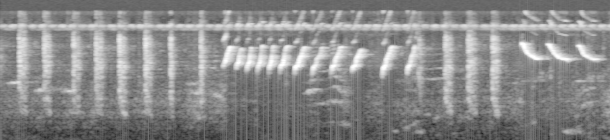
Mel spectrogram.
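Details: Afternoon master song of a captive white-rumped shama in a backyard aviary for training: sharp ticking notes about four a second, a quick run of high descending chips, then more ticks and three slurred whistles.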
